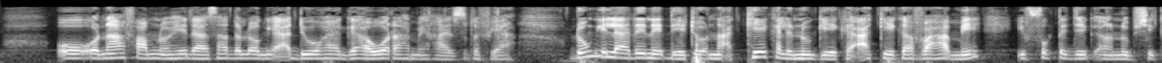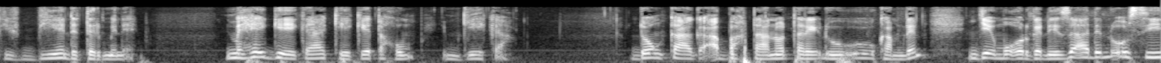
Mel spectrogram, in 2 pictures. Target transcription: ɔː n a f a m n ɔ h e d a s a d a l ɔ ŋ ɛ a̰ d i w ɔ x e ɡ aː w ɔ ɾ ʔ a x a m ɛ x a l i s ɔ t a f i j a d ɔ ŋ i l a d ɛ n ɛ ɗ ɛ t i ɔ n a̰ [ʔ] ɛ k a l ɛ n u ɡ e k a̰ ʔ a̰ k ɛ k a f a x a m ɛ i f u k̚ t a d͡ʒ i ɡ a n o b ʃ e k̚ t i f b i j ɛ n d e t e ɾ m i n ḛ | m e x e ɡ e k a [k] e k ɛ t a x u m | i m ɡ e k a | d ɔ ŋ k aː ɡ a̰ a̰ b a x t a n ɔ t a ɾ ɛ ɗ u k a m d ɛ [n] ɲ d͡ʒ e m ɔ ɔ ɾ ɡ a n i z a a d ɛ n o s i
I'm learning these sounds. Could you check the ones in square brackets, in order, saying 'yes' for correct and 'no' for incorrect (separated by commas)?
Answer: no, yes, yes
